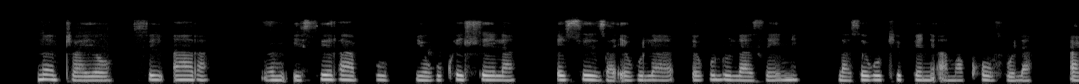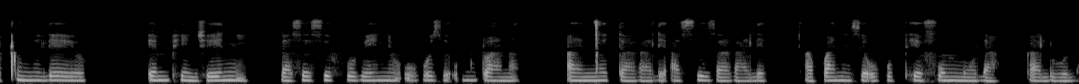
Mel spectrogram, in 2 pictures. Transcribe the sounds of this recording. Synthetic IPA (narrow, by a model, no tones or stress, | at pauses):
nɔdrajɔ | siara | isirap̚ʰu | joɣukʰwɛɬɛla | esizaʔeɣululazeni | laseɣukʰipʰenḭʔa̰makʰovula | aǃinilɛjɔ | em̩pʰind͡ʒʱeni | lasesifuβeniʔṵɣuzɛ̰ʔum̩tʼwanaː | ŋ͡ǀɛd̥ʱaɣalɛʔasizaɣalɛ | aɣwanisɛʔuɣupʰefumula | ɣaluːla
